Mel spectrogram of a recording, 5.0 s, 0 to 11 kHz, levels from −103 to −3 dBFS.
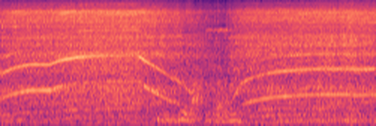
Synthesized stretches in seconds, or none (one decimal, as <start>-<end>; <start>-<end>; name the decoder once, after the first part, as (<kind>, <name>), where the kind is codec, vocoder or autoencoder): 2.3-3.2 (vocoder, WaveNeXt)

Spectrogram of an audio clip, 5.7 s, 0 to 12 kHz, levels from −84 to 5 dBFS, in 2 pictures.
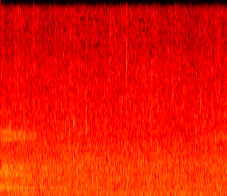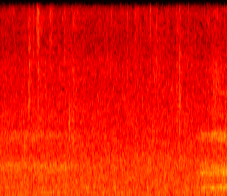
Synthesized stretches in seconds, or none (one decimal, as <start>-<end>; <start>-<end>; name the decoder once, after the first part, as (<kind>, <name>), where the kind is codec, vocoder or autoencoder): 2.4-4.7 (vocoder, BigVGAN v2)

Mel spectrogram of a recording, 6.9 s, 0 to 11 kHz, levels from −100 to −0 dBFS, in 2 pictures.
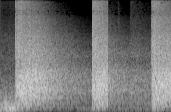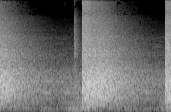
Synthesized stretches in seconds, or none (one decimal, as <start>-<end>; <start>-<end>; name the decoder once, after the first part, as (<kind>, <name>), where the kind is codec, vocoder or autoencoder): none

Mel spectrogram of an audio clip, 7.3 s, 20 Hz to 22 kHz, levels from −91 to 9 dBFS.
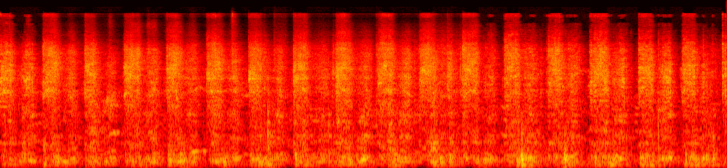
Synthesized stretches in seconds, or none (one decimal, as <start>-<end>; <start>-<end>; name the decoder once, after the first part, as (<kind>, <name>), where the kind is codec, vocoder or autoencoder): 0.4-4.8 (autoencoder, DAC-VAE)

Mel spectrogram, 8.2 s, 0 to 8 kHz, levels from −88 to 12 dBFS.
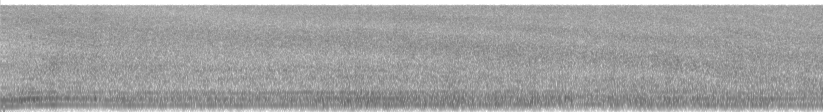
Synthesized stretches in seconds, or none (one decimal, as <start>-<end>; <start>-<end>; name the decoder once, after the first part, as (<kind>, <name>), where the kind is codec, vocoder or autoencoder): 0.0-1.1 (codec, SNAC)

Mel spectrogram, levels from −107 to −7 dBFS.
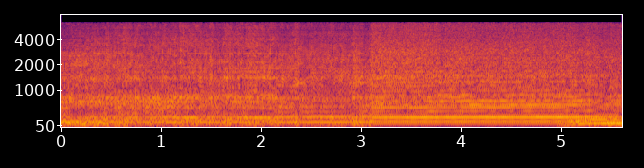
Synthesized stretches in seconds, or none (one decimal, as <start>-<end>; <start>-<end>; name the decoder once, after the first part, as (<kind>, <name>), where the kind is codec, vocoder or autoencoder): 0.0-3.1 (vocoder, HiFi-GAN)

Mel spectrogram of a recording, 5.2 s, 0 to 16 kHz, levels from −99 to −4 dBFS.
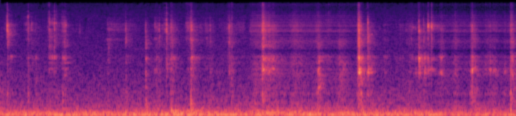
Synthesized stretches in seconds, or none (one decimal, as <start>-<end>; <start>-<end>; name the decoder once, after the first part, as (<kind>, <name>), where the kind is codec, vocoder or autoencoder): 2.5-3.6 (autoencoder, DAC-VAE); 4.3-5.2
